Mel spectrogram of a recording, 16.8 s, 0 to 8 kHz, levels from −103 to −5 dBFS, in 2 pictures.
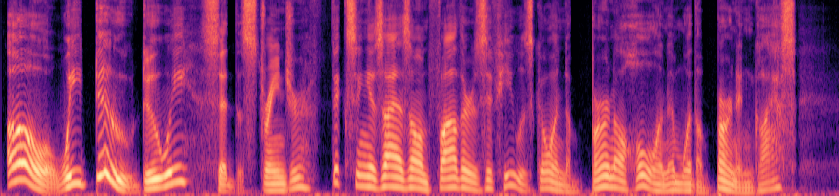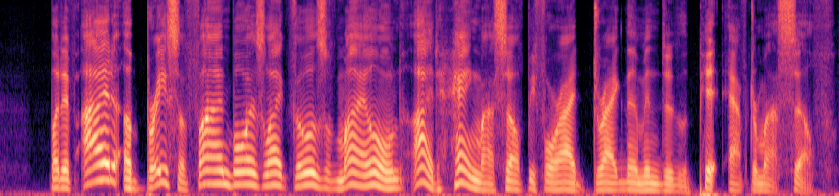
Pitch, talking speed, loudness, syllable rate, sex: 135 Hz, 190 wpm, -18 LUFS, 4.4 syllables/s, male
